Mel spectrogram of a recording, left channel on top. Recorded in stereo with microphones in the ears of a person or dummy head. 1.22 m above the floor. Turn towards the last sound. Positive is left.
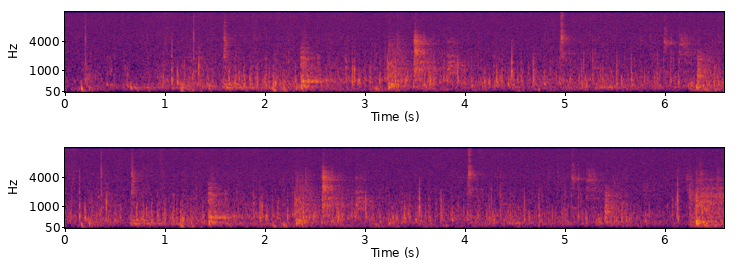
No sound to turn to.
